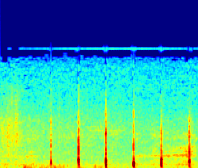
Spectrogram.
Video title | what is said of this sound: Catching bardie grubs with Lyall Todd | We'll just tap it and see what it sounds like. Hear that? That's a good hole.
